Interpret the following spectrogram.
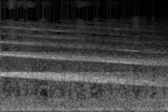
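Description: A siren holding one tone that slowly falls in pitch.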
